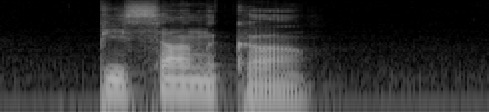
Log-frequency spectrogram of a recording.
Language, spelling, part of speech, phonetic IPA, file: Polish, pisanka, noun, [pʲiˈsãnka], Pl-pisanka.ogg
